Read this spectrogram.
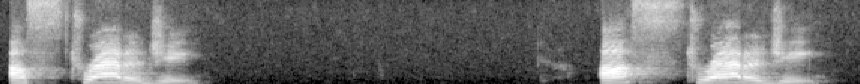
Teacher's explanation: there is no vibration coming there is no e only s like a snake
